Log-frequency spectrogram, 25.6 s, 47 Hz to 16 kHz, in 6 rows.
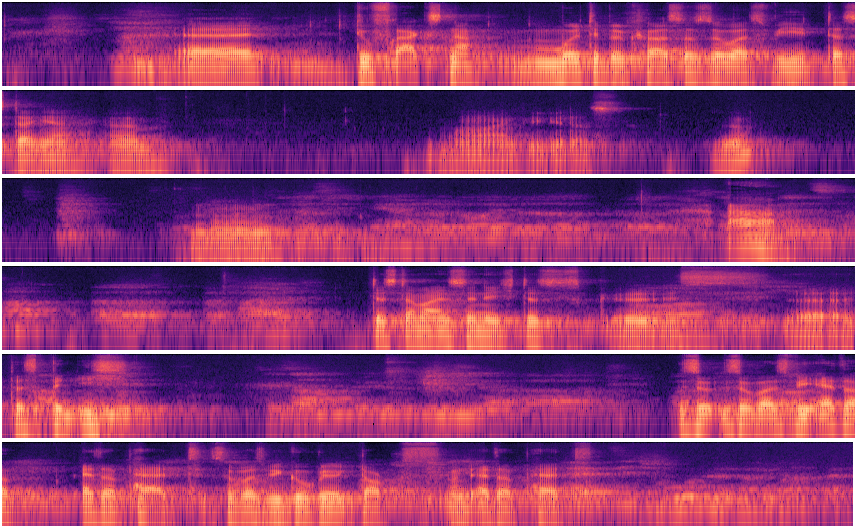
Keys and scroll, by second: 5.5 Up, 6.0 Up, 6.5 Down, 6.5 Right, 7.8 Right, 7.8 Left, 8.1 Up, 8.8 Up, 8.8 Down, 13.8 ctrl+g, 18.8 Right.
